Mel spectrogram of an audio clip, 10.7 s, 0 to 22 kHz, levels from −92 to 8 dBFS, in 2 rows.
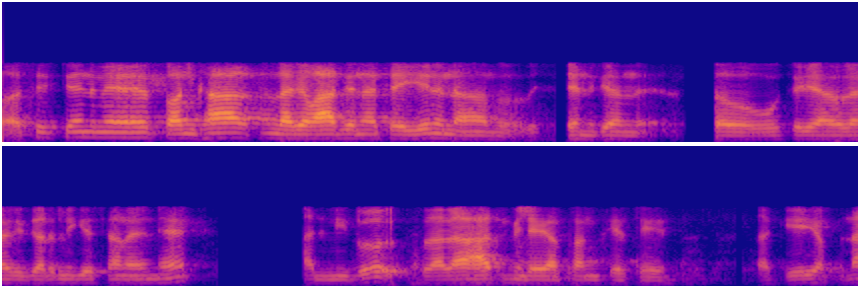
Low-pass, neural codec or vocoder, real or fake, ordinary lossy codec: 3.6 kHz; codec, 16 kHz in and 24 kHz out, 1 kbps, XY-Tokenizer; fake; none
